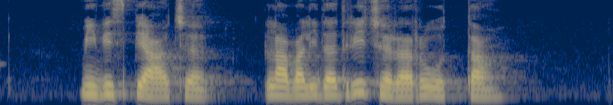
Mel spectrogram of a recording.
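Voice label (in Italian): Validatrice Rotta, Italian; italybytrain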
